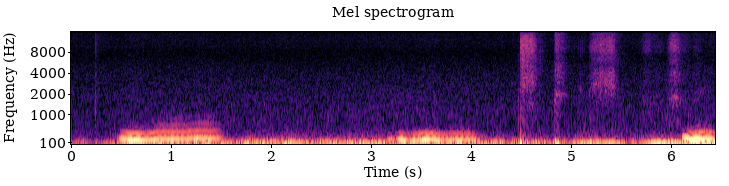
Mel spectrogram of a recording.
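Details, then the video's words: Sleeping domestic cat snoring: two drawn-out, humming, tonal snores about a second long, then a third starting at the end, over a low rumble, with a few sharp clicks or rustles between them. "my cat was snoring"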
